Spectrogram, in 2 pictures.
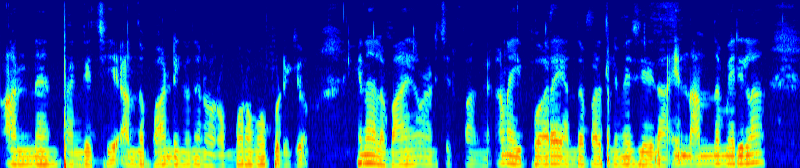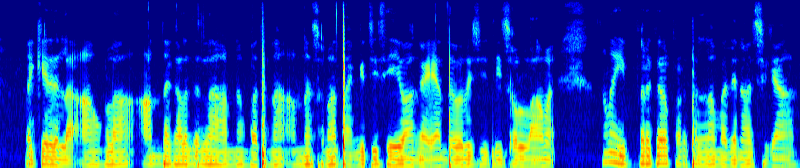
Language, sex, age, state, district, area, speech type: Tamil, male, 18-30, Tamil Nadu, Kallakurichi, rural, spontaneous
